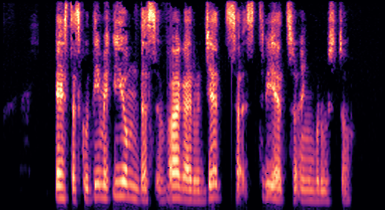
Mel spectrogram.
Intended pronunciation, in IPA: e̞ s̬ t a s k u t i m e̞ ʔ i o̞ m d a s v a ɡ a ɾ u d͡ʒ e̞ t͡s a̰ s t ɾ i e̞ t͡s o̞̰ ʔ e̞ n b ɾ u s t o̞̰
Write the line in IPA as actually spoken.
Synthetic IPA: e̞ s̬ t a s k u t i m e̞ ʔ i o̞ m d a s v a ɡ a ɾ u d͡ʒ e̞ t͡s a̰ s t ɾ i e̞ t͡s o̞̰ ʔ e̞ n b ɾ u s t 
